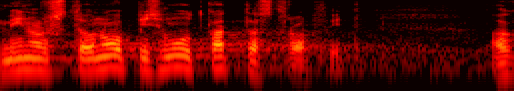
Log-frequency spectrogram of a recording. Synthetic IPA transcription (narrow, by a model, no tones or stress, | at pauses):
minust̪onhoːpːˑismuːd̪̥kɑt̪ːˑɑst̪ro̞fḭd̪̥ | ʔɑ̰ɡ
